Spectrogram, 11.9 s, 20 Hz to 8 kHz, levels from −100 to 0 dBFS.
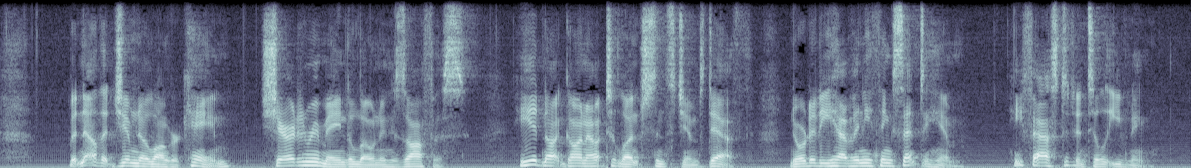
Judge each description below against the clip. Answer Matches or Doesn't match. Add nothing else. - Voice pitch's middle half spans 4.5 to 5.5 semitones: Matches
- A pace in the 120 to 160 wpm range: Doesn't match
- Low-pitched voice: Matches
